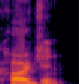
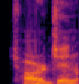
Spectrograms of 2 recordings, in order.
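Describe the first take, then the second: First: The word begins with a 'k' sound. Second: The word begins with a 'ch' sound. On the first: "given that it's short for character generation, shouldn't it be Cargin?" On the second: "pronounced charge in, like charging"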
